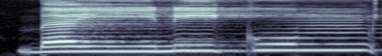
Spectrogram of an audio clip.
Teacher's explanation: cara membaca mim sukunnya adalah jelas atau terang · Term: izhar syafawi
